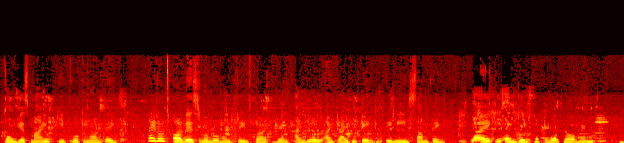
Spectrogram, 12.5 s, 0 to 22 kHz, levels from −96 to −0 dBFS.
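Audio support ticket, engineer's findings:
Echo leak: faint delayed copy of the speech trailing the talker by about 251 ms, heard 0.00–2.94 s and 3.29–9.52 s at about 20 dB under the speech. It gets louder later: about 10 dB down at 9.94–10.76 s, about 15 dB down at 11.07–12.48 s. Likely the far end's echo canceller on a loudspeaker setup, not fully cancelling what its mic picks up and sending the remainder back.

Speech suppressed in double talk: short dips in the talker's level while the other side talks. There are drops of roughly 10 dB at 0.06–0.11 s and 2.37–2.45 s, and of roughly 15 dB at 9.37–9.59 s. The worst stretch is 9.95–12.46 s, down by roughly 25 dB and affected for around a second and a half in total. Likely the same canceller, unable to tell local talk from echo and ducking both.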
